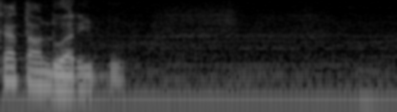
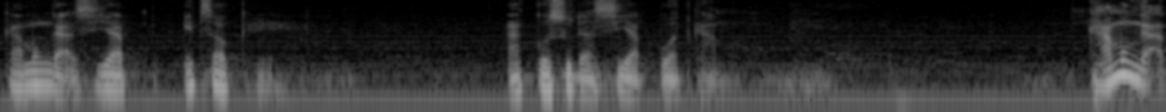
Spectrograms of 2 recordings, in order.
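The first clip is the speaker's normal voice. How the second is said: voice of God; 6 semitones lower than usual. Retold or imitated. God telling the unprepared pastor it is okay, low and soothing. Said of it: "Tuhan itu ngomong kayak gini".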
